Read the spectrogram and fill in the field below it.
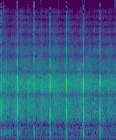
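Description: Faint, steady crackle of audience applause, with a few sharper claps standing out at an even pace of about three per second. No one speaks.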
